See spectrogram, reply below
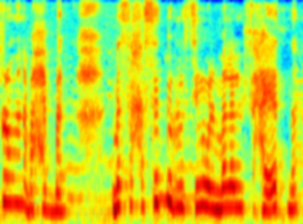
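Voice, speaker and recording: Woman acting as a jealous Egyptian wife, high voice, rapid speech, sarcastic, music under it. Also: a little mellow, close to an everyday voice. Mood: bitter pleading. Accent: Egyptian Arabic. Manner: shrill, sarcastic outbursts. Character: wife Sherry, jealous and dramatic young woman. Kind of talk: comedy sketch acting.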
